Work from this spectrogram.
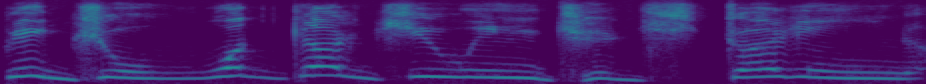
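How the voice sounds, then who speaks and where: A woman hosting an interview, whose first language was sign language, speaking earnestly and deliberately. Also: fairly high pitch, no room sound. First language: American Sign Language. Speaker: podcast host. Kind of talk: casual interview chat. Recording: dull lo-fi dry sound.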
